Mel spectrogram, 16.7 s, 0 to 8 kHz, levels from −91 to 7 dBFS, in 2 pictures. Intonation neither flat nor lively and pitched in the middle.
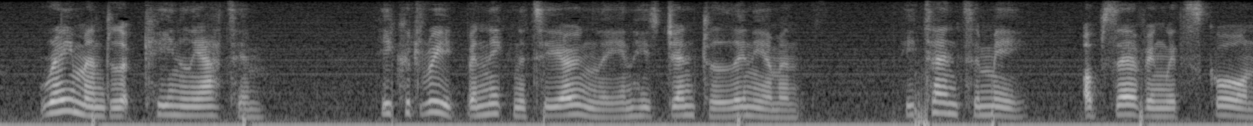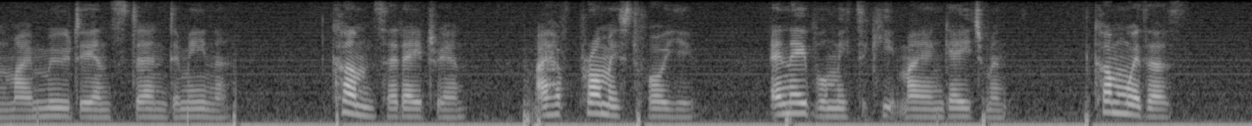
Yes: average, 3.9 semitones; medium, 155 Hz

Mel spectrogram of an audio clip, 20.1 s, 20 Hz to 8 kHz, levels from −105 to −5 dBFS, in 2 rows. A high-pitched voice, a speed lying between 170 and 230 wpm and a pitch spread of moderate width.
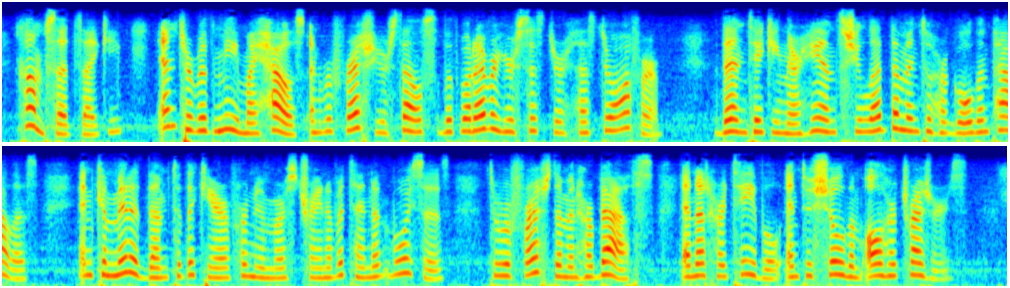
Yes: high, 245 Hz; average, 175 wpm; average, 3.7 semitones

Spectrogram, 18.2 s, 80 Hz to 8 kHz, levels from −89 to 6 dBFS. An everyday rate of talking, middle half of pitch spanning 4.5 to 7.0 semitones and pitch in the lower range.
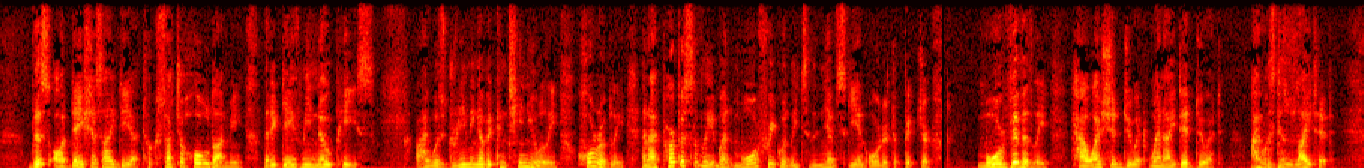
Yes: average, 165 wpm; average, 5.3 semitones; low, 130 Hz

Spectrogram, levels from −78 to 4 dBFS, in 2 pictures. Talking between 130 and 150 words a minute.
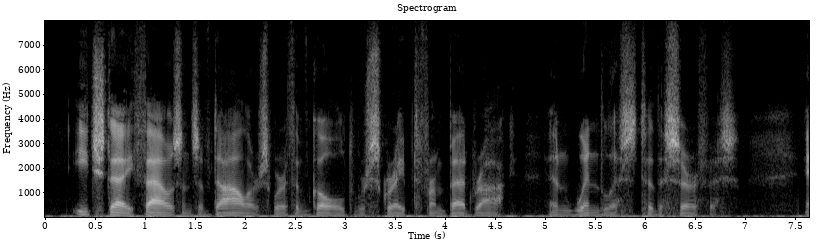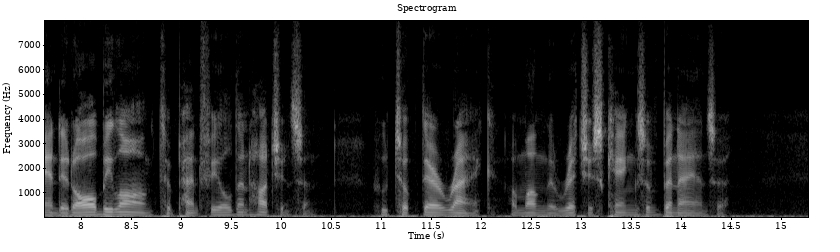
Yes: slow, 135 wpm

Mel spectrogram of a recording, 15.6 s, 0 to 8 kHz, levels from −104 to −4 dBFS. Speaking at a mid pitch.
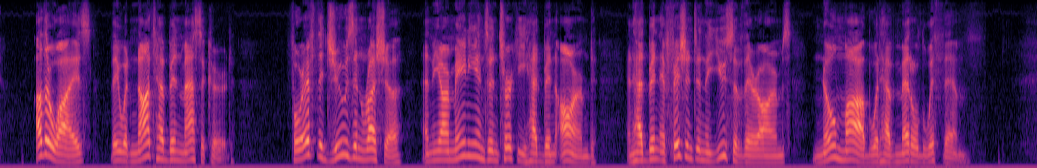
Yes: medium, 150 Hz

